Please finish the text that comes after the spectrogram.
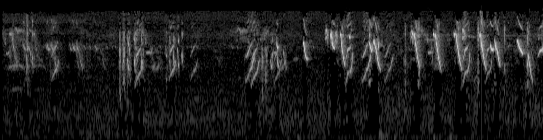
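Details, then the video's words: Saffron finch singing: a rapid series of high chirps and short downslurred notes, bunched into bursts, growing louder and more regular in the second half; no other sounds stand out. "Canário da terra fazendo barulho"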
